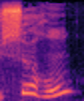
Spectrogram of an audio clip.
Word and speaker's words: serons: Nous serons, so final S not pronounced, then O-N, on, seront.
